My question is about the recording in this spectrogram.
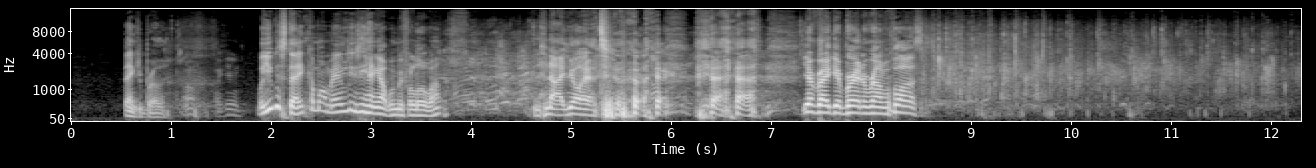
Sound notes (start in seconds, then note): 3.6 laughter; 3.6 laughing; 7.7 applause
